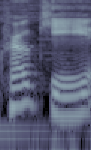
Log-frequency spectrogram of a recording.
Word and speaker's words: croquis: long long search spree it's actually pronounced croaky it's a sketchy style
